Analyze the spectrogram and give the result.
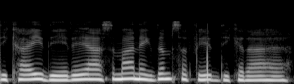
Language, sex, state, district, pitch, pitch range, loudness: Hindi, female, Maharashtra, Washim, 220 Hz, 200-235 Hz, -13 LUFS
